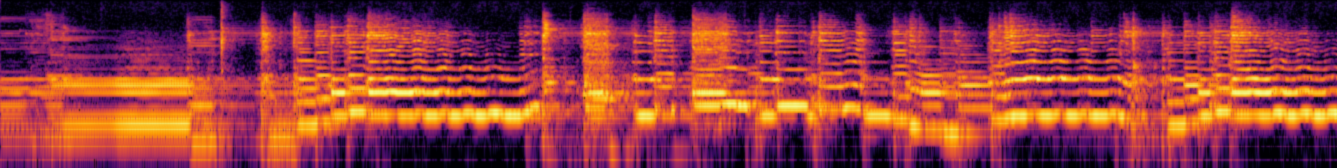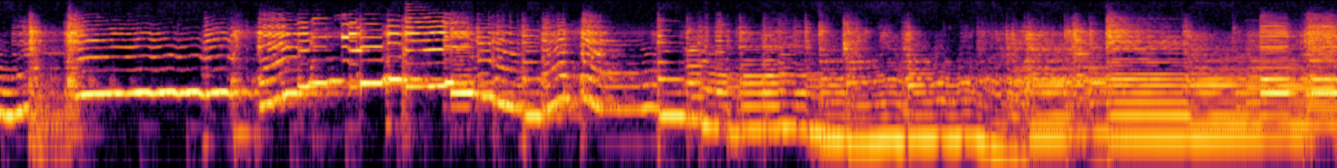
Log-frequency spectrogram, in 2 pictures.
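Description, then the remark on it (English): An electric guitar played through an overdrive amplifier plays a continuous stream of bending, sliding lead lines and sustained notes, its clean tone audible through the overdrive, loud and steady with rich harmonics and no voices throughout. “I can hear the clean tone through the overdrive. So I'll turn the volume down a little bit on the guitar.”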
